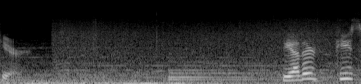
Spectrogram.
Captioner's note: fire crackling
